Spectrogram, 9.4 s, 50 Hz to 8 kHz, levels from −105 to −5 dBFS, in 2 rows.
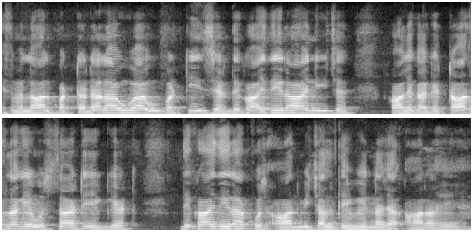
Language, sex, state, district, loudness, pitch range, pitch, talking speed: Hindi, male, Rajasthan, Churu, -16 LUFS, 135-150 Hz, 140 Hz, 180 wpm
